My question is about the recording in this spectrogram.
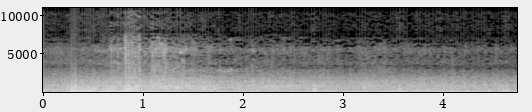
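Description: Steady road noise of a moving truck, heard from its open back, with a brief louder rush about a second in.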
